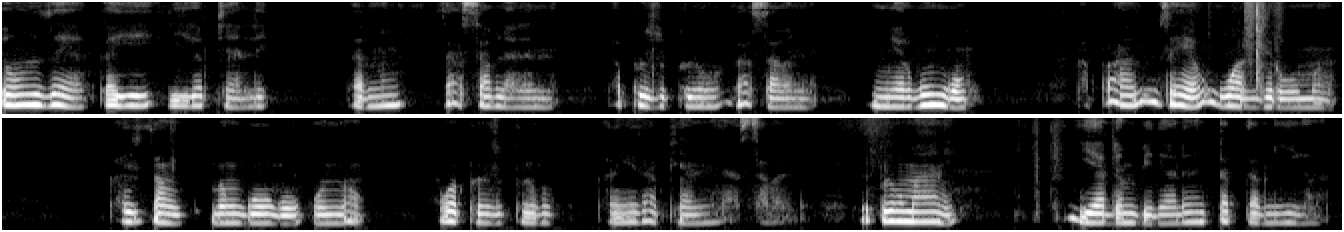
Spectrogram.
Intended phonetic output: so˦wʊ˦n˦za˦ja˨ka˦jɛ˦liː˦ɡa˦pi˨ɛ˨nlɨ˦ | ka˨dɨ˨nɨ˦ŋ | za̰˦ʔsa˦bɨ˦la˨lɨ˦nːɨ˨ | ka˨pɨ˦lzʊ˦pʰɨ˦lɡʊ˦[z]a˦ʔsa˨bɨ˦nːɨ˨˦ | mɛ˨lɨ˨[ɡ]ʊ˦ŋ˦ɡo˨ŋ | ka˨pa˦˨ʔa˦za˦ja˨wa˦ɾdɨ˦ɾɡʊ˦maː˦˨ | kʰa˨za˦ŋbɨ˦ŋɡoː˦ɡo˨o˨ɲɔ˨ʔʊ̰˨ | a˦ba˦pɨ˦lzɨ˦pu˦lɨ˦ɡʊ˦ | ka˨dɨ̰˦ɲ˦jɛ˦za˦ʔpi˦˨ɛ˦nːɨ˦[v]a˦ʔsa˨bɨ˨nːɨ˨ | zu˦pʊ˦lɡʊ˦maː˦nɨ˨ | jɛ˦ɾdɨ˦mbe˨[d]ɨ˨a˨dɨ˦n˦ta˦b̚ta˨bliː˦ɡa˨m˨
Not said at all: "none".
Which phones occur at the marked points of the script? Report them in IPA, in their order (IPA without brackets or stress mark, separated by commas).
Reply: z, ɡ, z, d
